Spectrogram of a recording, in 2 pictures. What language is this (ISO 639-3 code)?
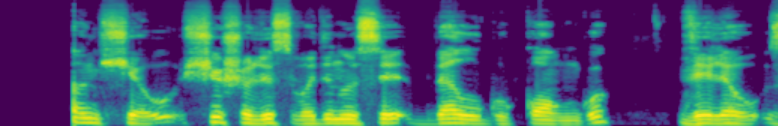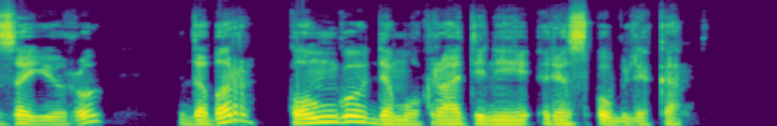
lit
